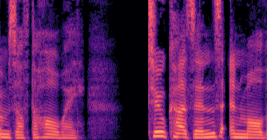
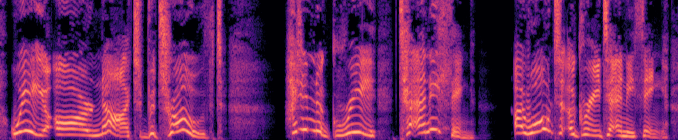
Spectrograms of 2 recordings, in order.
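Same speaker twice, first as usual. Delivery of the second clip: furious; 10 semitones higher, 5 dB louder than usual. A narrator's reading. Halla rejecting her cousin's betrothal claim, furious. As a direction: refuse him outright, indignant.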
